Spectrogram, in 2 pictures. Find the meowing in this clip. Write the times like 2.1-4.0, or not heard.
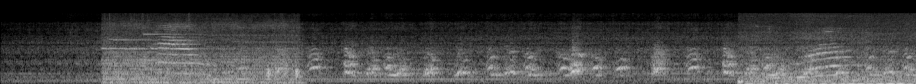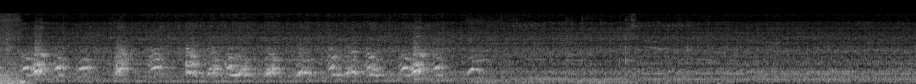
1.0-3.0, 7.3-9.4, 13.9-16.5.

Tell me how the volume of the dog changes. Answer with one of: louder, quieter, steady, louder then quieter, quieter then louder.
steady.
